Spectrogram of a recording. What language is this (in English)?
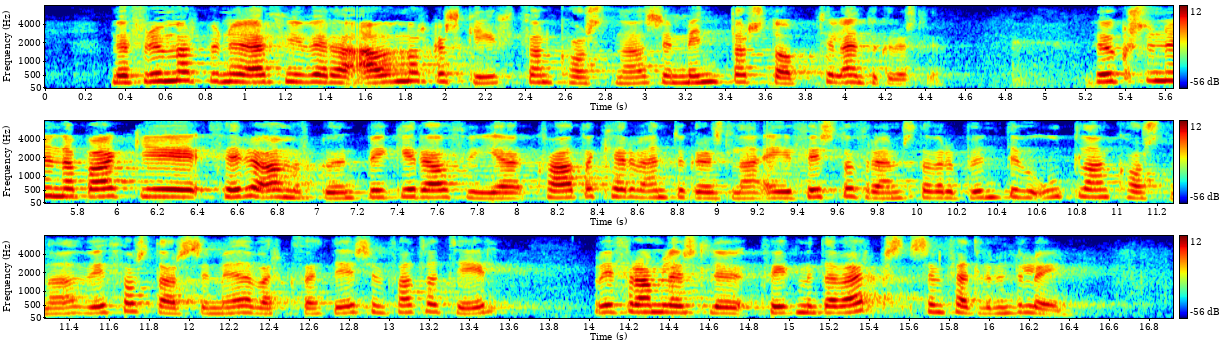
Icelandic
